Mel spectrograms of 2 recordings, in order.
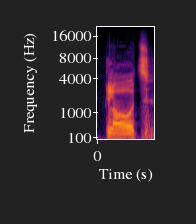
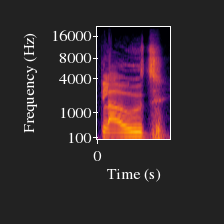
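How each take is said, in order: First: "क्लोज" with a long o, ending in z; close vowel sound. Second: "क्लाउज" stretched on a wide aw glide; clause vowel sound. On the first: Teacher contrasting two words, "क्लोज" with long o. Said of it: "इसको तो हम बोलते हैं". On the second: Teacher contrasting with close, "क्लाउज" with wide drawn-out aw. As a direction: draw out "क्लाउज" with open aw, ending in z. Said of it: "इसको हम बोलेंगे". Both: Shown as a demonstration.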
